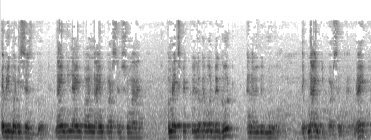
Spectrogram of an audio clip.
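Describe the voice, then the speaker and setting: Middle-aged male author, halting delivery with many fillers, fairly high voice, heard from afar. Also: steady tone, warm tone. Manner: hesitant, with frequent uh and ah fillers. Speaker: author at his book launch. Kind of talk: personal talk mixing Bengali and English. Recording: echoey room, distant mic, some noise.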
